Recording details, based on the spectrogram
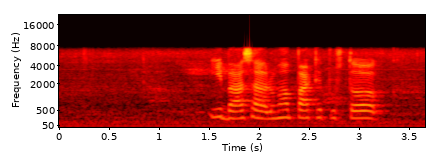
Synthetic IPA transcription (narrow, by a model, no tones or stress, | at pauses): ibʱasaɦʌɾumapaʈʰepust̪ʌk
